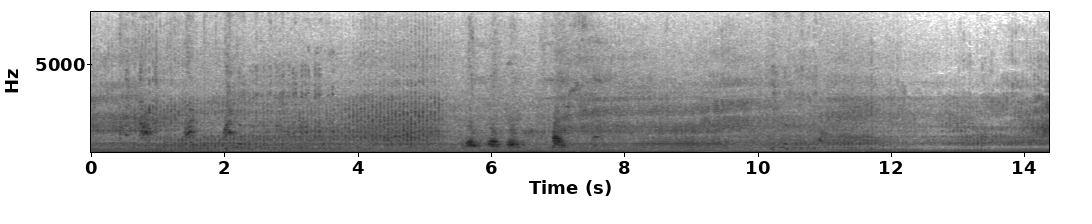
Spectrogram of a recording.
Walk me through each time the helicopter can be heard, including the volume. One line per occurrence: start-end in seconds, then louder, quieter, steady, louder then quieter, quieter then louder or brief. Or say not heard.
0.0-14.3 steady.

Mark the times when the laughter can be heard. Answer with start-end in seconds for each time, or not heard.
1.9-3.7, 10.2-10.8.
